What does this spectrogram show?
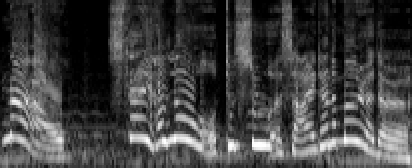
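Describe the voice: A put-on character voice moves at a very slow pace. Clear background noise sits behind it.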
